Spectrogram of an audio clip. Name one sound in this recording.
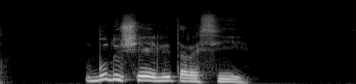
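A middle-aged man speaks calmly into a microphone, close by.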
